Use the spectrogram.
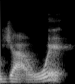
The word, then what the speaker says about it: Yahweh: inglés, porque recuerden que la vav en inglés va a sonar no como una V corta, sino como una doble V. Entonces va a sonar como Yahweh, Yahweh, Yahweh.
